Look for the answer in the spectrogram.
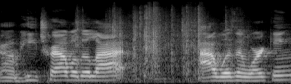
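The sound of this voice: Her pitch sits fairly low and her tone is bright and sharp. The woman keeps a moderate pace with fairly even intonation.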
